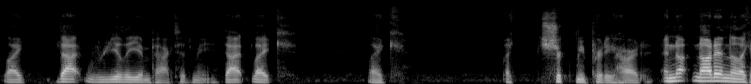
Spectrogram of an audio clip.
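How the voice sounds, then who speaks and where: A man co-hosting a podcast in casual chat, speaking haltingly with many restarts and fillers. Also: fairly low pitch, darkish tone, no echo, studio quality. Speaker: podcast co-host.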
